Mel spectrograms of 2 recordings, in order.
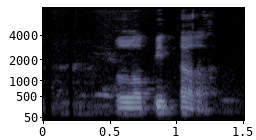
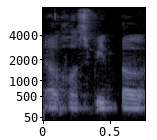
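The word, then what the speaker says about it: L'Hôpital: Nah itu disebut dengan aturan lopital bukan l Hospital l lopital ya bacanya ya Nah kita masuk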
